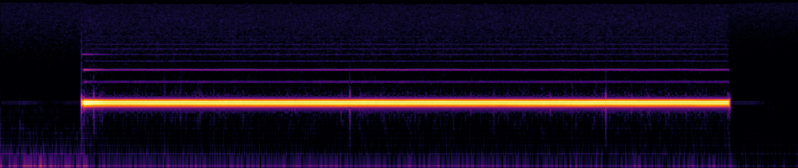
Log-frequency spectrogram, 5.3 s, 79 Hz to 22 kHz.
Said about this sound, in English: The following tone is a reference tone of 700 cycles per second recorded at operating level. Set the playback level control so that the tone reads zero on the VU meter.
